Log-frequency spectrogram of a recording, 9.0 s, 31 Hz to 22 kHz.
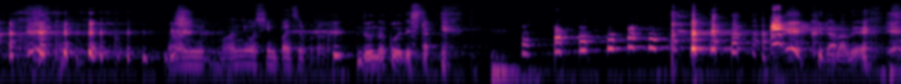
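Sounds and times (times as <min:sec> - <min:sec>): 
speech: 0:01.9 - 0:04.6, 0:05.2 - 0:05.4, 0:08.2 - 0:09.0
person imitating a monkey's cry: 0:05.2 - 0:06.7
laughter: 0:05.2 - 0:09.0.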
